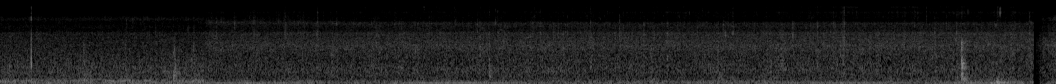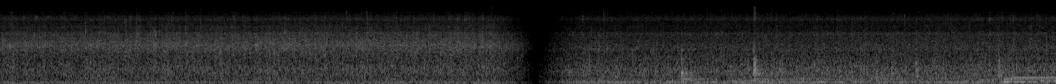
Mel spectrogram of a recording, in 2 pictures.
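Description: Steady rain falling on wet stone paving, with a few single drops ticking now and then. The sound drops out briefly about ten seconds in and again about sixteen seconds in, and it is louder between those two points.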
